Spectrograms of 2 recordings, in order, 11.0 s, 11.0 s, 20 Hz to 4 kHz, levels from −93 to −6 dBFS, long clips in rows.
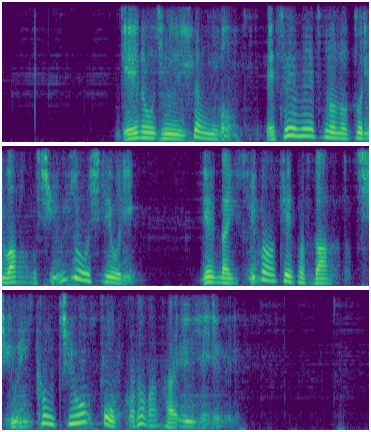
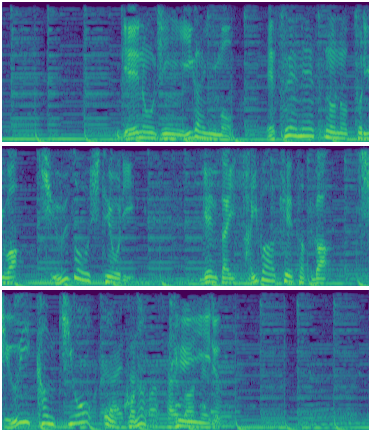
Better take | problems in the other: second | noise reduction (neural separator model SepFormer WHAMR!)

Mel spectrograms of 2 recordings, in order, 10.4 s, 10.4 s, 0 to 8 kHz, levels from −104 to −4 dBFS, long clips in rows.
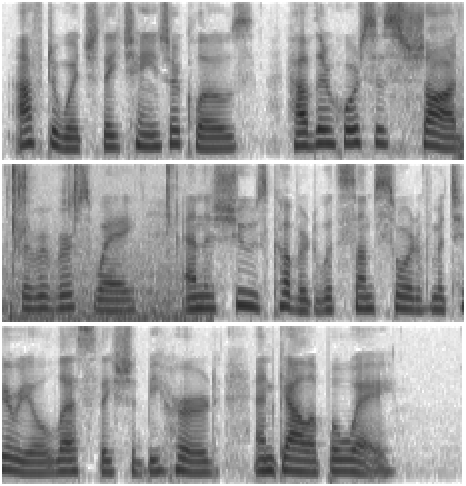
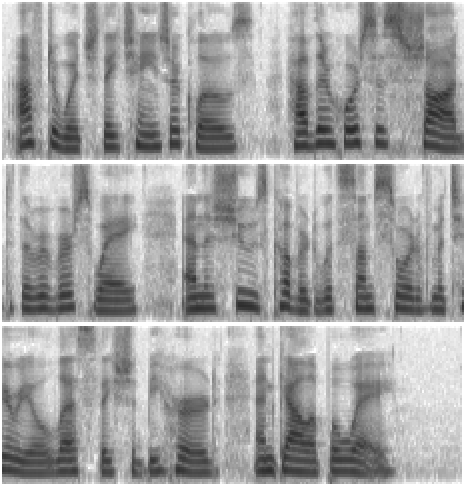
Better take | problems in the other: second | background sound (Crack); 8 dB below the speech

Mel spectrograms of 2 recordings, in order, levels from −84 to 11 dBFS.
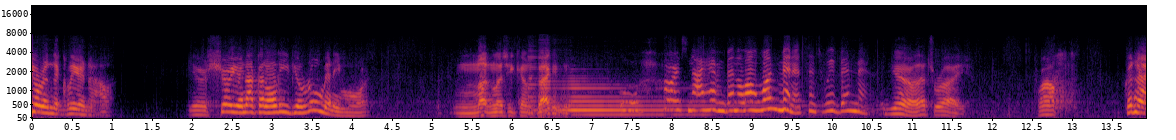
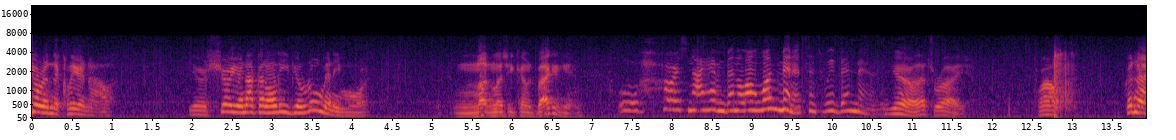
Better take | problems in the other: second | noise reduction (neural separator model SepFormer DNS4)

